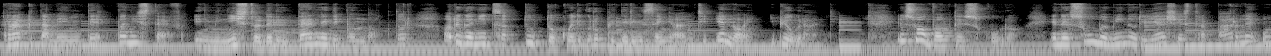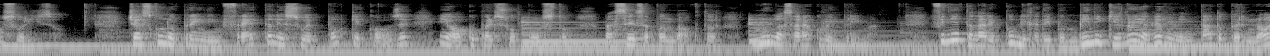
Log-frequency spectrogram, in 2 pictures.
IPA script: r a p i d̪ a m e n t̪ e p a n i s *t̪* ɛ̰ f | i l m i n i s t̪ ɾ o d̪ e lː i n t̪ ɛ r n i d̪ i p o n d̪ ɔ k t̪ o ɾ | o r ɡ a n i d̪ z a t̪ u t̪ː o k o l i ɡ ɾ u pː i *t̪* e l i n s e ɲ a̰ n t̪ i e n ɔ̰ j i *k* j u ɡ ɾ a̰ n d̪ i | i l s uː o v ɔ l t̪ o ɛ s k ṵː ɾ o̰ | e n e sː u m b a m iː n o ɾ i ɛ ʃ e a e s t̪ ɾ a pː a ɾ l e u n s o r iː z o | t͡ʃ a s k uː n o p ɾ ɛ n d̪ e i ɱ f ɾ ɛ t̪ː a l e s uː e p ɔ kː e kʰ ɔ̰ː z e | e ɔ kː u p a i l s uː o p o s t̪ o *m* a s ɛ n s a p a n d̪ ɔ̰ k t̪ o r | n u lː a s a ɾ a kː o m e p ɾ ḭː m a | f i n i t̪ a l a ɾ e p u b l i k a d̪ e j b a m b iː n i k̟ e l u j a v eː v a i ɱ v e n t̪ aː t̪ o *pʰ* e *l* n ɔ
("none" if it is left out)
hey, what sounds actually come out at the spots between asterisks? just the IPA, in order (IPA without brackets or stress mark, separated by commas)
t̪, d̪, p, m, p, r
